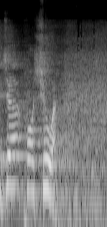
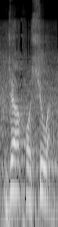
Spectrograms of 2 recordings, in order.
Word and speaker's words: Yehoshua: Por lo tanto, el nombre de Josué en hebreo se dice Yehoshua. Yehoshua. Yehoshua.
